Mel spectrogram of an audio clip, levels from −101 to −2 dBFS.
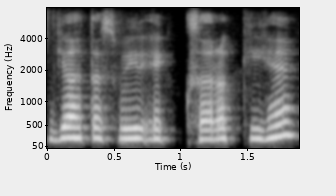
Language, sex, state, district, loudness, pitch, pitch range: Hindi, female, Bihar, Muzaffarpur, -21 LUFS, 215 Hz, 205-225 Hz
